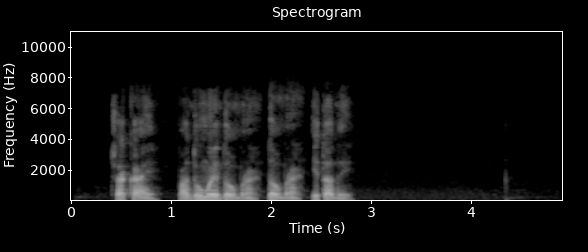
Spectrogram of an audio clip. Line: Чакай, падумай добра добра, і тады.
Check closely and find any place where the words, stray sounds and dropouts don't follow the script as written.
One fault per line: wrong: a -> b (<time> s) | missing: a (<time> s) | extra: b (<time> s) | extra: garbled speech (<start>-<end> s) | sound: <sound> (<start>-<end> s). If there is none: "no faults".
no faults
